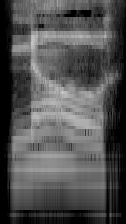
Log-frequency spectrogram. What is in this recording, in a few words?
drawn out no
